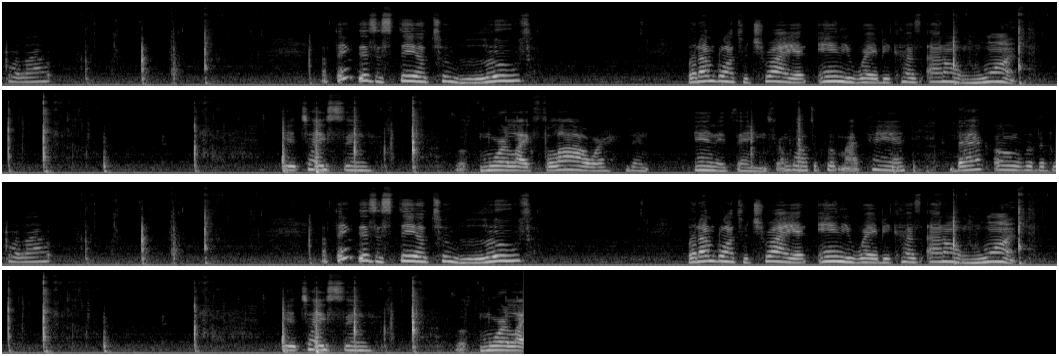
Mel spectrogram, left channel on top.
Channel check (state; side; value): drops out; right; at 15.8 s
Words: pull out. I think this is still too loose, but I'm going to try it anyway because I don't want it tasting more like flour than anything. So I'm going to put my pan back over the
